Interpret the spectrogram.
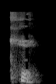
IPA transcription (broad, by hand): kɪ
